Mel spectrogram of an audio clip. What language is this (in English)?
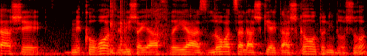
Hebrew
